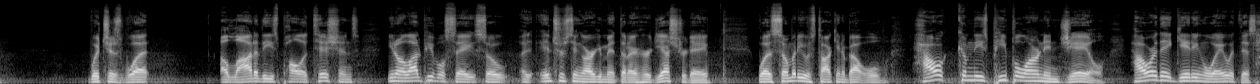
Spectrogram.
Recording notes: LIVE AT THE REAWAKEN TOUR APRIL 2 2022.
